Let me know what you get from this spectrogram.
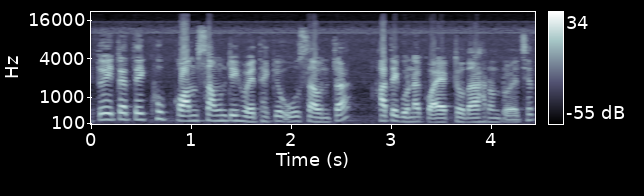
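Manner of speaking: normal talking voice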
